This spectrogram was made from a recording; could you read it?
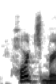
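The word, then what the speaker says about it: Hjortsberg: Written by William Hortzberg. Hortzberg is how you say it. – That's how I've always said it.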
